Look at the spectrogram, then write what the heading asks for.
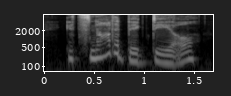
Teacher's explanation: It might sound like you don't care. You want to sound forgiving. Lift your voice up at the end.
